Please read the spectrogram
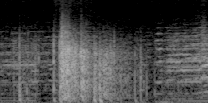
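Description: Orchestral film-serial music over a galloping horse's hoofbeats. About half a second in, a loud gunshot-like bang rings out and dies away over about a second.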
